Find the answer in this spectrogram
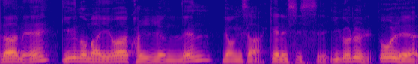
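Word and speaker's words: γίγνομαι: 긴데 왜 그러냐면 여러분들이 기그노마이 이걸 빨리 발음하다 보면은 이 감마가 이렇게 발음이 안 되는 것을 느낄 수 있을 것입니다. 그래서 이것이 발음이 안 되는 대신에 이 아이오타가 길어져서 기노마이 이렇게 된 거죠.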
